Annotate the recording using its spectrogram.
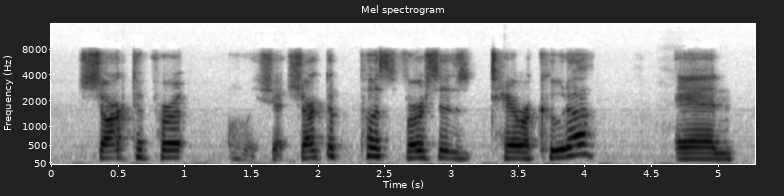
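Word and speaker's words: Pteracuda: Sharktopus versus Terracuda. And spelled with a P, by the way, so like pterodactyl.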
